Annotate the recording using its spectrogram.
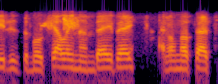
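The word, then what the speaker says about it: Mokele-mbembe: I guess how you say it is the Mokele Mbebe. I don't know if that's a correct. I'll do it for you. Mokele Mbebe.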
